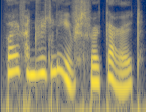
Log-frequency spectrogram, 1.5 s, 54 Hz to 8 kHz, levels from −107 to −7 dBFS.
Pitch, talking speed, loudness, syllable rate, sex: 255 Hz, 245 wpm, -16 LUFS, 6.3 syllables/s, female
